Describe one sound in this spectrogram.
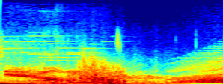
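A burst of flame whooshes and roars.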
